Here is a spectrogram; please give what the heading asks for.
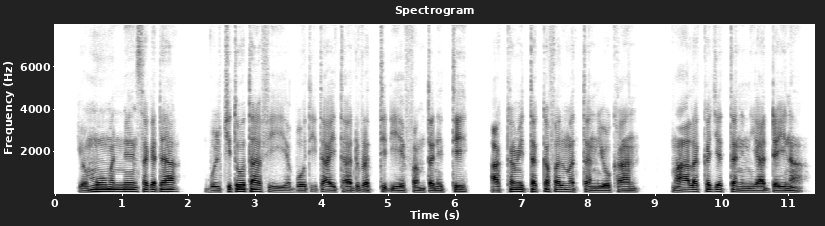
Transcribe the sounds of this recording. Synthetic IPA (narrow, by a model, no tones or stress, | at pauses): jɔmːoːmɐnːe̞ːnsɐɡɐd̪aː | bʊlt͡ʃɪt̪o̞ːt̪aːfɪɐbːo̞ːt̪iːt̪aːjt̪aːd̪ʊɾɐt̪ːɪᶑɪje̞ːfːɐmt̪ɐnɪt̪ːɪ | ʔɐ̰kːɐmɪt̪ːɐkːɐfɐlmɐt̪ːɐnjo̞ːkʰaːn | maːlɐkːɐd͡ʒɛt̪ːɐnɪnjaːd̪ːɐjɪnɐ̰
